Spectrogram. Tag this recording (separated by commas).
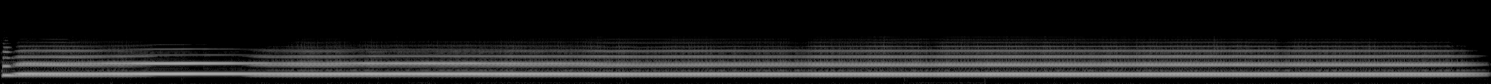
Music, Musical instrument, woodwind instrument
